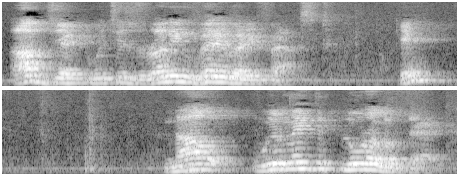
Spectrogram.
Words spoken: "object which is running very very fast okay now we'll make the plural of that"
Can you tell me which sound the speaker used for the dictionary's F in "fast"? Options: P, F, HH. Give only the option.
F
